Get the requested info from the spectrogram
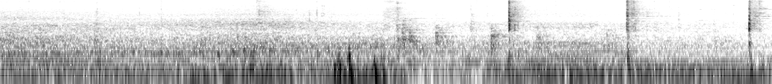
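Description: Jeep engine running at low speed while the vehicle moves along a dirt trail. Sharp clicks or knocks come through from about two seconds in, roughly one a second.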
